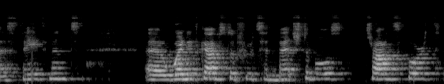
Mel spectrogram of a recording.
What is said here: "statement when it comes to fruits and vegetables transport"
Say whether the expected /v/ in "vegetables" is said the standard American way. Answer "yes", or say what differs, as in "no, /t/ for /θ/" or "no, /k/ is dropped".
yes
